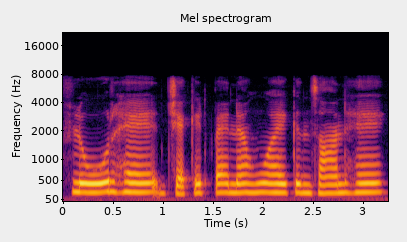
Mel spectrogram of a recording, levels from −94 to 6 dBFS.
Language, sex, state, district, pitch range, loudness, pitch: Hindi, female, Madhya Pradesh, Bhopal, 205-220 Hz, -11 LUFS, 210 Hz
